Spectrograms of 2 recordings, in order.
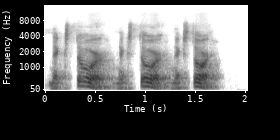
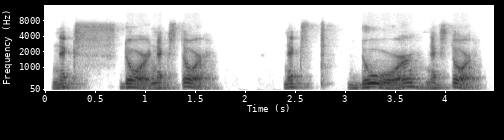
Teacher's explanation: The T disappears. The D takes over.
